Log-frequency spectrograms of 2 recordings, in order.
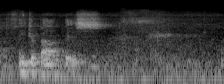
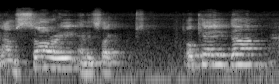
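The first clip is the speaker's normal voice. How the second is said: higher, louder breezy okay; quick forgiveness; 9 semitones higher, 4 dB louder than usual. Pretend. Gas-stove spouse forgiving in a flash, higher and bright. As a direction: brush it off brightly.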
